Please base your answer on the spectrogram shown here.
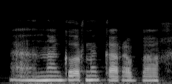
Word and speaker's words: Nagorno-Karabakh: How do you pronounce that? Say that again. Nagorno-Karabakh.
